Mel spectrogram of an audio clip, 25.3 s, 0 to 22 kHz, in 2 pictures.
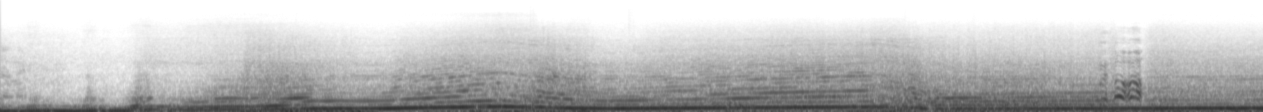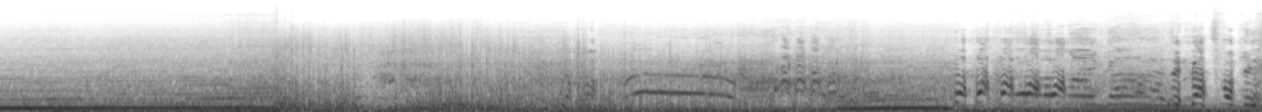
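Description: A 130whp Volvo 740 wagon accelerates hard down a straight toward a drift entry, its engine droning loud and close, pitch climbing then dropping through several gear changes, with wind buffeting the microphone.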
